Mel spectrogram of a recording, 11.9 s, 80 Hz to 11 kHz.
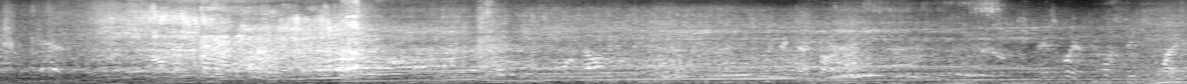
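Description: A 2000-horsepower billet 2JZ Toyota Supra makes a drag racing run, its engine roaring steadily at a distance for the whole pass, with crowd and track ambience around it.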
